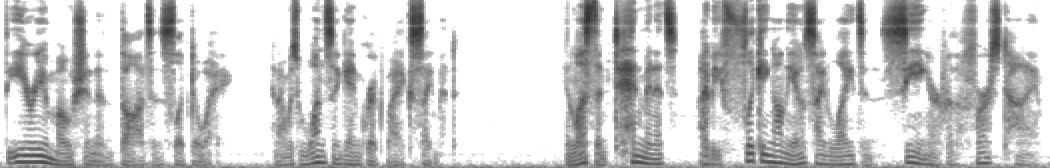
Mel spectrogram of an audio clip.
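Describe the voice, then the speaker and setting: Deep-voiced male horror narrator. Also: lively intonation, slightly rough. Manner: measured, storytelling. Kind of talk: scripted first-person horror narration. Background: soft background music.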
